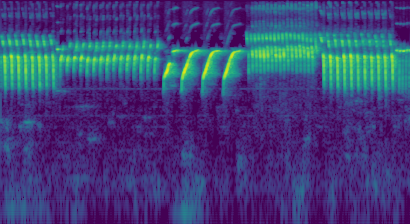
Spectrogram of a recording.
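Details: Yellow canary, a tutor bird for young canaries, singing fast pulsed trills, then four loud rising whistled sweeps spaced about half a second apart, followed by high rolling trills.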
